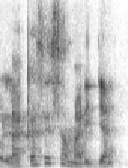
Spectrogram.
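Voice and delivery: "La casa es amarilla" asked, rising at the end of "amarilla"; question intonation. Shown as a demonstration. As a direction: move the weight to the end, lifting the last syllable of "amarilla". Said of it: "hago una pregunta y digo".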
